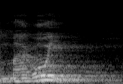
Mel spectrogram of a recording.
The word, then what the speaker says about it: Magoi: medo-persa llamado los Magoi, así como se escribe y lo escucha, Magoi.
